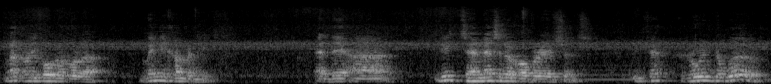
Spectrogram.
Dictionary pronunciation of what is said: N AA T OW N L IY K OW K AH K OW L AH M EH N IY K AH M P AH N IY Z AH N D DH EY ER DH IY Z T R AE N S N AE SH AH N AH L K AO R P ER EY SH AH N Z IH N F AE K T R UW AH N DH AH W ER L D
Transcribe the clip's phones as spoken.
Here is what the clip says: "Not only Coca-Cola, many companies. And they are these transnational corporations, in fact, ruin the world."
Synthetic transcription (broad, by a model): N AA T OW N L IY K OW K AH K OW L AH M EH N IY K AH M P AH N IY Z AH N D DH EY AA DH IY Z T AE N N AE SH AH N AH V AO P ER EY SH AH N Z IH N F AE K T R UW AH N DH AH W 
